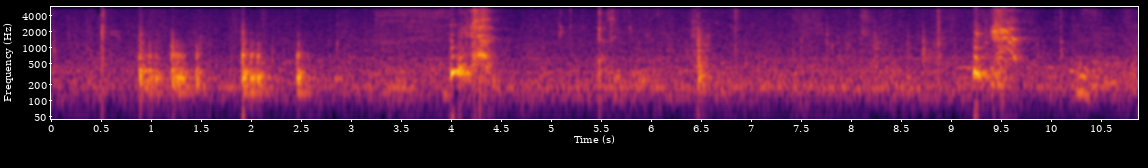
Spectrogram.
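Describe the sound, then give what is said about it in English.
During a committee hearing, a sharp sneeze bursts out, followed a few seconds later by another, both loud against quiet, with faint voices and shuffling in the background. “Bless you.”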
